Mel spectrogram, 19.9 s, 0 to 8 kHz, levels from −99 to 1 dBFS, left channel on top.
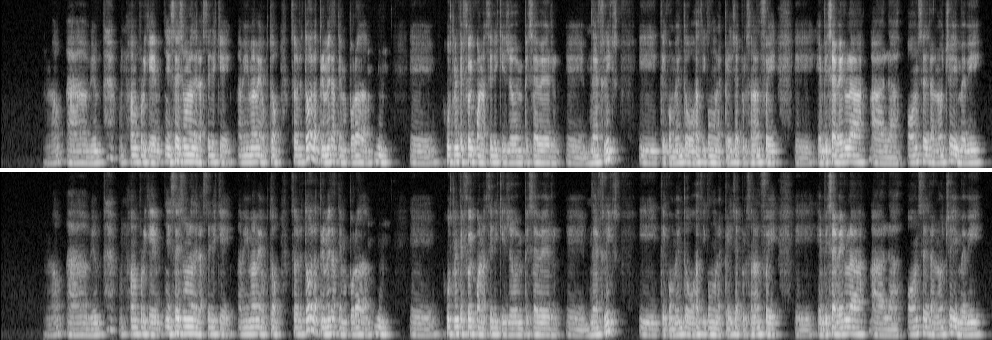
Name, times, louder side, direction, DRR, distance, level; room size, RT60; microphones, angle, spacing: voice 1, 0.9-7.7 8.2-12.3 12.8-19.6, left 2 dB, 55° left, 1.5 m, -22 dB
12.0 x 6.1 x 2.7 m
head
